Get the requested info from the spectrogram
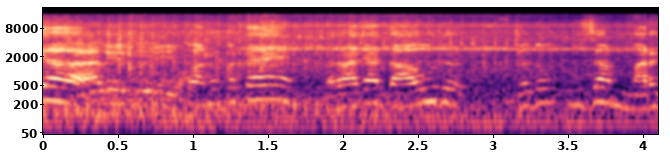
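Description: A man speaking animatedly, over a steady low hum. A faint thin high whine sounds through the second half.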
